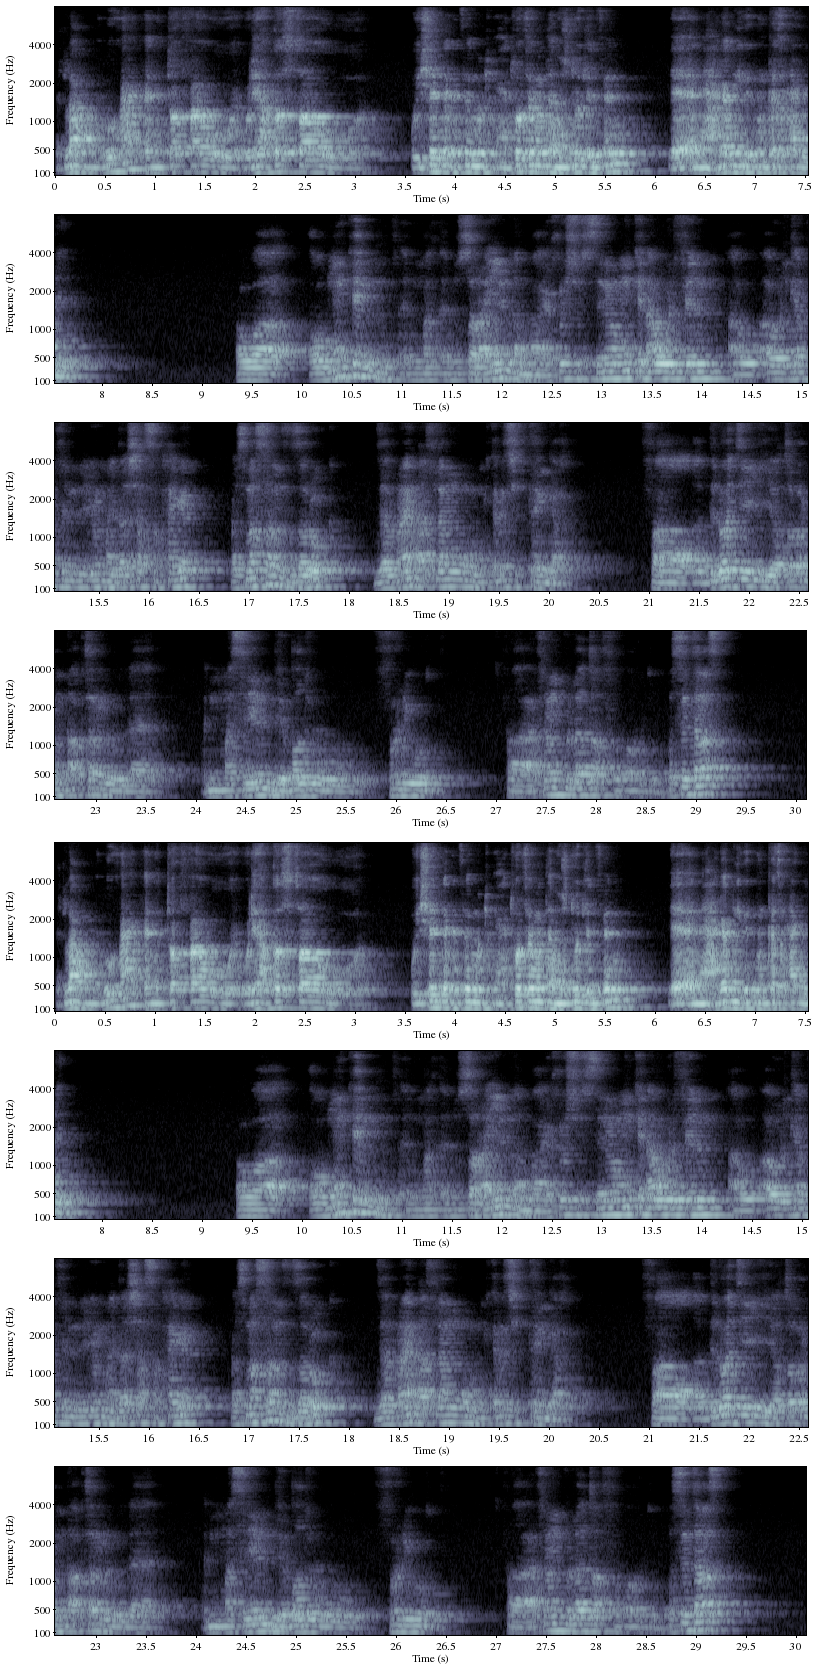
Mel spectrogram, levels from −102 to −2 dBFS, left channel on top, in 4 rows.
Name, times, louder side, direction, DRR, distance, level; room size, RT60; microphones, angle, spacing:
voice 1, 0.0-3.1 3.6-5.7 6.1-7.7, right 2 dB, 65° right, 0 dB, 0.5 m, -29 dB
voice 2, 9.3-16.5 16.8-17.8 18.2-20.2 21.0-23.6 24.1-26.4 27.1-29.2, left 2 dB, 15° left, -6 dB, 0.3 m, -36 dB
2.1 x 2.0 x 3.0 m, 0.88 s
head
